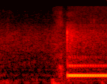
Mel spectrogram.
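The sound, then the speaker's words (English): After a moment of faint background noise, a loud, steady electronic ringback tone from an outgoing phone call to a friend starts and holds to the end, clear. “It's ringing.”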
